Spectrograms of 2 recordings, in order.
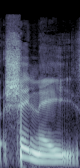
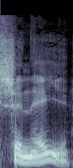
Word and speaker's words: Senay: Shenay, c'est comme ça qu'on prononce, ça s'écrit pas par exactement S-E. N-A-Y, Shenay,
